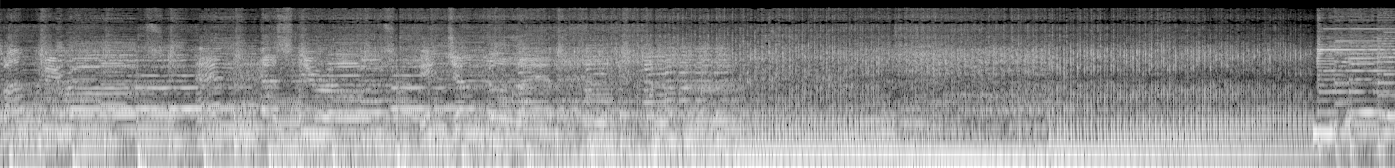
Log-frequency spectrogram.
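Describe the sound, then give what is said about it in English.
A Harley motorcycle engine riding over bumpy, dusty safari roads in Africa: a loud, continuous mid-pitched rumble with clatter. Its pitch sweeps down and back up before the sound cuts off abruptly near the end. “We're driving a Harley through Africa on safari. We're riding over bumpy roads and dusty roads in jungle land.”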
